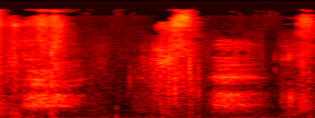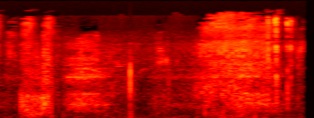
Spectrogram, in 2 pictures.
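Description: A mountain-bike rider breathing hard, a string of heavy breaths about once a second, over a steady low rumble from the ride.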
